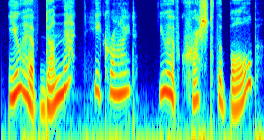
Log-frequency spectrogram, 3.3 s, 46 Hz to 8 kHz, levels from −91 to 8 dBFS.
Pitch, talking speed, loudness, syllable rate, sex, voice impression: 240 Hz, 200 wpm, -16 LUFS, 4.6 syllables/s, female, feminine, adult-like, relaxed, slightly bright, soft, raspy, intellectual, calm, friendly, reassuring, elegant, kind, modest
